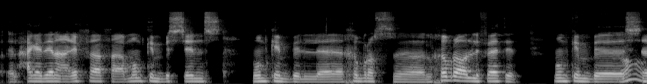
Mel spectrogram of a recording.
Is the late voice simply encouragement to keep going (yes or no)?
yes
